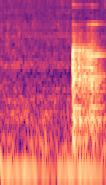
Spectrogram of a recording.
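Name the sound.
milk added to hot pan sizzling, making walnut halwa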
